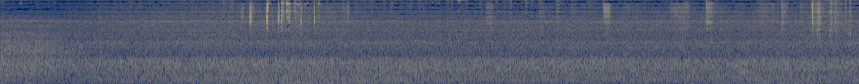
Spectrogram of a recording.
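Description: Steady rushing of surf breaking on a sandy beach, mixed with wind on the microphone, with a few short faint clicks about three to four seconds in.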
